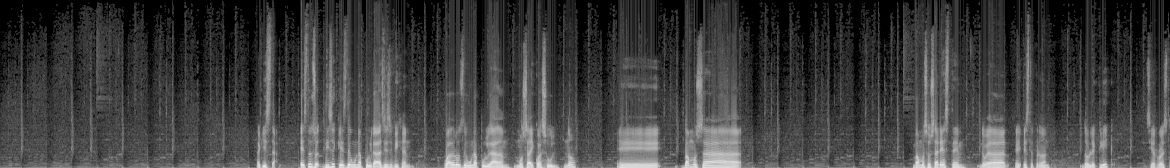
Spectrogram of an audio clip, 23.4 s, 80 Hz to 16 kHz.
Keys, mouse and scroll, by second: 0.2-3.8 middle drag, 4.3-5.3 middle drag, 5.3 click, 12.3 middle click, 16.4 middle click, 18.3 middle click, 19.5 click, 20.3 click, 20.9 click, 21.1 click, 22.6 click.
